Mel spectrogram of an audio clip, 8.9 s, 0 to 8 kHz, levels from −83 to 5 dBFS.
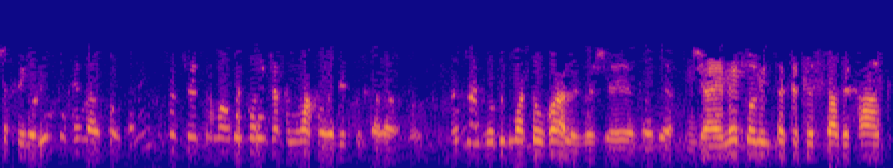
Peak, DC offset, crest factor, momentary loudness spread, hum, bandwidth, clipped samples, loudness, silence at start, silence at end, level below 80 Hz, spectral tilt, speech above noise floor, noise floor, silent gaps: -6 dBFS; under 0.1%; 20 dB; 15 LU; none; 3.7 kHz; under 0.1%; -25 LUFS; 0 s; 0.15 s; -74 dBFS; -9 dB/octave; 21 dB; -45 dBFS; none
